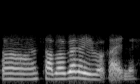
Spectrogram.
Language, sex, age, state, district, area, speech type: Assamese, female, 18-30, Assam, Majuli, urban, conversation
